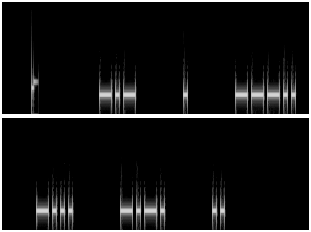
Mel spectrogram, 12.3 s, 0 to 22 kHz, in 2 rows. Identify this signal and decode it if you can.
Morse code, heard as a keyed tone, about 15 wpm, spaced as for 7 wpm, 700 Hz. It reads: KE8BCI
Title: USA Call Signs - 6 Characters - 4x Character Spacing - 15wpm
